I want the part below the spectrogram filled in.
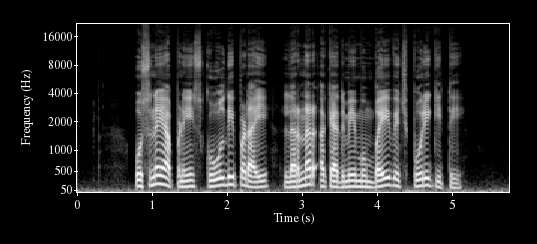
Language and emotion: Punjabi, neutral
